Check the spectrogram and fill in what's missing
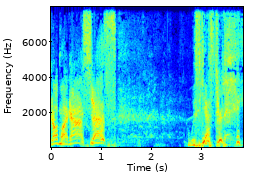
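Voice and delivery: high excited shouting with a laugh. Retold or imitated. Ladies in the crowd shouting excitedly that they cried yesterday. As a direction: gush it out, laughing. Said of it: "They're like".

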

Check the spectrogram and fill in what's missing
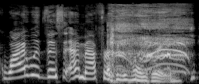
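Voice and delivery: new mom's exasperated retort; incredulous outburst. Retold or imitated. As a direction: bark it back in disbelief. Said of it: "I'm like".

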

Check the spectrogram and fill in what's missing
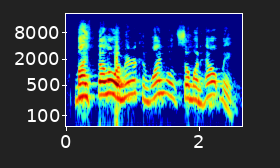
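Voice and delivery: high, loud echoing plea; heard pleading voice. Retold or imitated. Preacher recalling the loud, high voice that called him. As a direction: cry it out as if the voice still rings.

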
